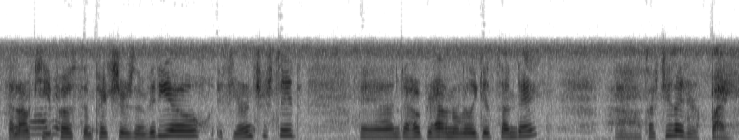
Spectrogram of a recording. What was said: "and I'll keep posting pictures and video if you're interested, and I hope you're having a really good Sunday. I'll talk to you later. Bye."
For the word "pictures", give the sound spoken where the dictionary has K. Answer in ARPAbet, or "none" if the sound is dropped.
K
